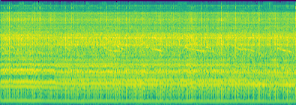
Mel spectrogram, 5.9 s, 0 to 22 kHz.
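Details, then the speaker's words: Hobao Hyper 7 buggy, Mac 28 nitro engine, high-speed needle turned counterclockwise to a very rich setting: a steady high buzz, revs flat without crispness, lots of blue smoke, and a sluggish car far short of its roughly 40 mph when tuned. "see a rich set look at all that smoke and just look how slugish this car is that's not rich this that there is tooy [Applause] that is a very very rich very very rich"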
